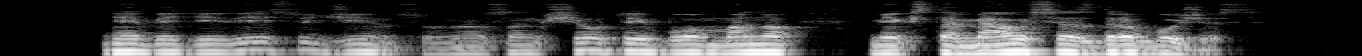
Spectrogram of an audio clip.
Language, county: Lithuanian, Kaunas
